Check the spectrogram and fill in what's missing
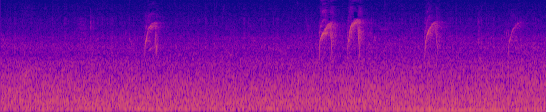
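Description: Daurian redstart giving five thin, high whistled notes, spaced about a second apart, some in quick pairs, over a steady rumble of traffic or wind.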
